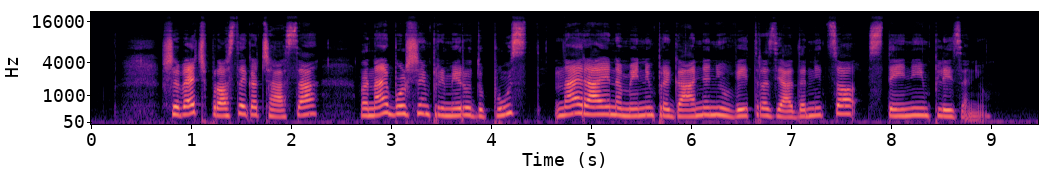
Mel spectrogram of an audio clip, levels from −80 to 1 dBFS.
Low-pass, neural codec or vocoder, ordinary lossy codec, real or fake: 19.8 kHz; vocoder, 48 kHz, 128 mel bands, Vocos; none; fake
